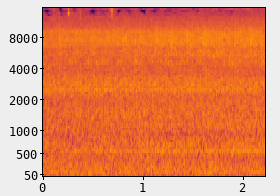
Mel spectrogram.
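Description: Mercedes-Benz coach's diesel engine idling, a steady even sound with a faint constant hum.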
